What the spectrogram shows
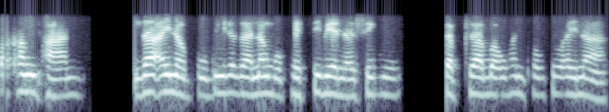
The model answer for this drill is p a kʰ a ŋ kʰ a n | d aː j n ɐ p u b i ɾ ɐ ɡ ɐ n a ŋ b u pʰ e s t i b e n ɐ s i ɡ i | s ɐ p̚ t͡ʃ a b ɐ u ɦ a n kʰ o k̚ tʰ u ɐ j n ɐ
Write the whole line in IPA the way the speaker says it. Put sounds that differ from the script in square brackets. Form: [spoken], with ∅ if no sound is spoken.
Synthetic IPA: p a kʰ a ŋ [pʰ] a n | d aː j n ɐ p u b i ɾ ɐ ɡ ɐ n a ŋ b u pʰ e s t i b e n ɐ s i ɡ i | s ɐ p̚ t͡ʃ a b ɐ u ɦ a n [tʰ] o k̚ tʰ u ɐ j n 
